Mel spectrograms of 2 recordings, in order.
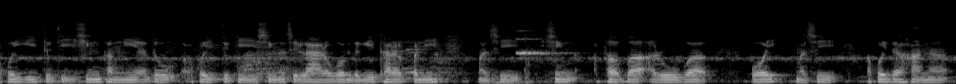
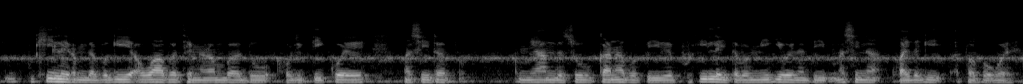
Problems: constant background noise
